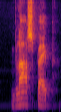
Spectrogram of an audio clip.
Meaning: blowgun
- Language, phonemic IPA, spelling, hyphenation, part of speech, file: Dutch, /ˈblaːs.pɛi̯p/, blaaspijp, blaas‧pijp, noun, Nl-blaaspijp.ogg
